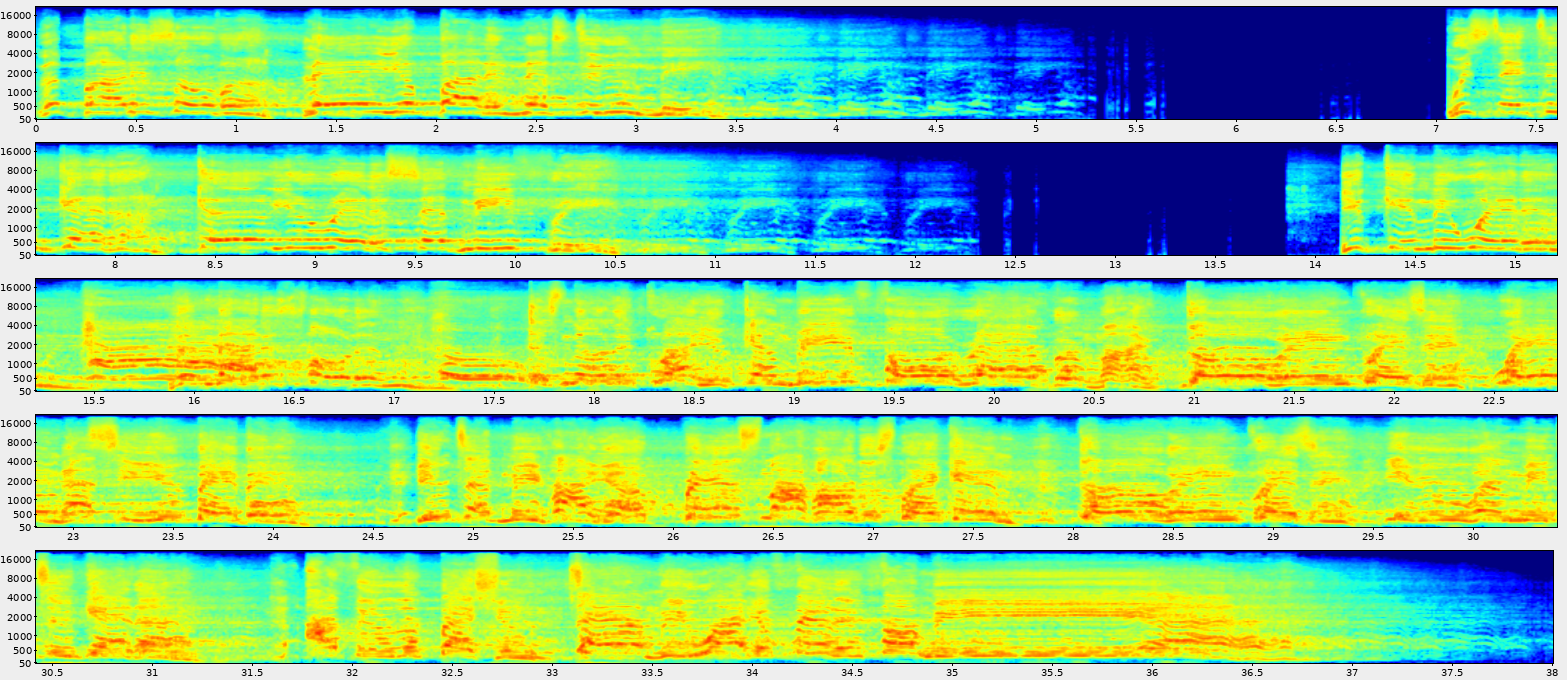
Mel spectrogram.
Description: acapella version

